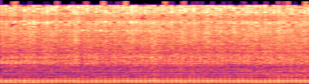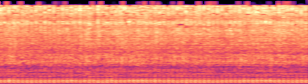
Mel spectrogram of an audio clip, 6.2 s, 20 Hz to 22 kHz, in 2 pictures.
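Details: Honda GP160 likely two-inch water pump engine, stored unused probably over a year and wouldn't start, after carburetor work with the fuel line and spring refitted: steady, even single-cylinder beat at constant speed, no misses or surging; running properly.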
